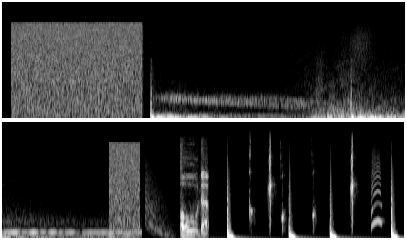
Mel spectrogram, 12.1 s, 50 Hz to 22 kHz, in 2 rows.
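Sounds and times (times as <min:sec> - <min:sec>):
faint tone gliding down: 0:02.2 - 0:08.2
deep low boom: 0:02.2 - 0:08.6.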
